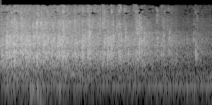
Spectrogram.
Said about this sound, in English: Come on, clap your hands and rejoice in that.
